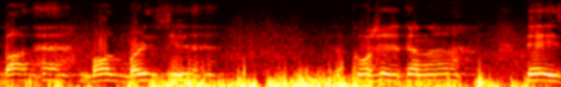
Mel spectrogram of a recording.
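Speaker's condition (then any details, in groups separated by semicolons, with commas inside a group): Difficulty speaking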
